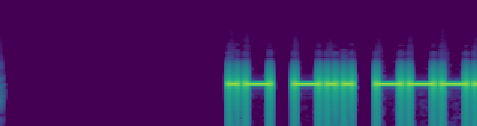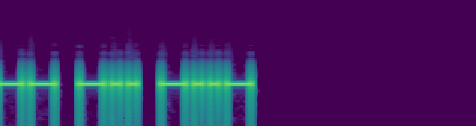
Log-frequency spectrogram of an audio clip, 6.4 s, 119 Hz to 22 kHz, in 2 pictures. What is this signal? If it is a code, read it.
Morse code, heard as a keyed tone, about 22 wpm, 700 Hz. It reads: AD0DX
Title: Call Signs Repeated 3x - 22wpm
